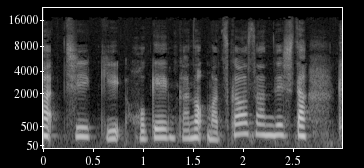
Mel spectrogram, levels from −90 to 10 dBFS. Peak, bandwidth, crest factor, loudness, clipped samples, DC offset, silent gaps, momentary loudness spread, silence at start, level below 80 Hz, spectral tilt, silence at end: -2 dBFS; 17.5 kHz; 20 dB; -21 LUFS; under 0.1%; under 0.1%; none; 6 LU; 0 s; -60 dBFS; -4.5 dB/octave; 0 s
